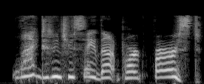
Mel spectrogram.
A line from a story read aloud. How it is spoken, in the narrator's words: I yelled at her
